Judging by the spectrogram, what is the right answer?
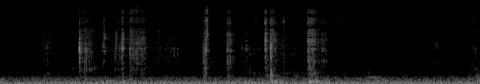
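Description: Thin clear plastic clamshell case of a small album being handled and pried open by hand: a string of irregular plastic clicks and crackles, about eight across the few seconds.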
